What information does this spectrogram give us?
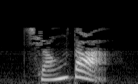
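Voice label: "强大", Mandarin Chinese; hsk; chinese-flashcards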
